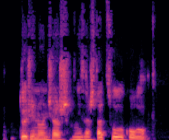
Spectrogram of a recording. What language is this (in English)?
Mari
